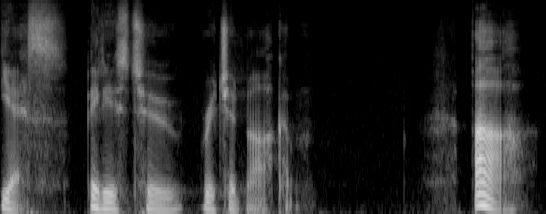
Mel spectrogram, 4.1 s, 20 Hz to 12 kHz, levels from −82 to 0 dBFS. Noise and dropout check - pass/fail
pass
